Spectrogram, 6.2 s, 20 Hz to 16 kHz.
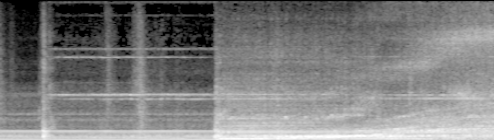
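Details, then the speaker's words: Supermax YCM-16VS milling machine (Bridgeport clone) in neutral and high: steady geared hum, then louder rough whirring with a rising whine from the lower spindle gearbox, same without drawbar and tool; source unknown, gearing or timing belt suspected. "back into neutral i can hear something and if i take the power drawbar out and the tool it does the same thing"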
